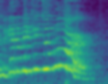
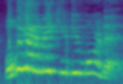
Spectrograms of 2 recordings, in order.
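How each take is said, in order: First: Very high, rapid, loud exclamation; emphatic repeat. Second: High, quick, loud push; acted insistence. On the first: Acted. Character repeats himself after a baffled "What?", exclaiming. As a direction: blurt it out louder and much faster. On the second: Character pushes the one who hasn't done much, insistently. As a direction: insist in a raised, hurried voice.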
